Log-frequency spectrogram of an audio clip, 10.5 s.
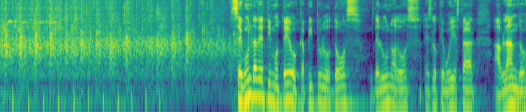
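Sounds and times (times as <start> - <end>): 
rhythmic audience clapping: 0.0 - 5.2
speech: 4.7 - 10.5.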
